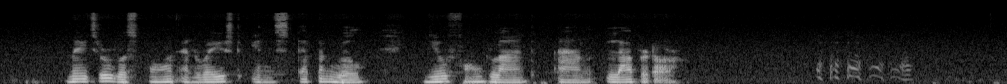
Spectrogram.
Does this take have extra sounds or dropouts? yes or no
yes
